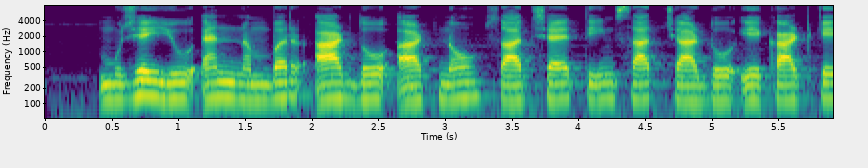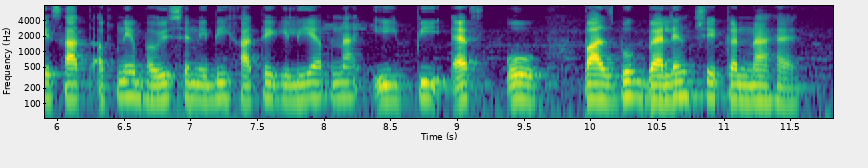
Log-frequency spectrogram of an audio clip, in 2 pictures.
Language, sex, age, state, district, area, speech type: Hindi, male, 18-30, Uttar Pradesh, Varanasi, rural, read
